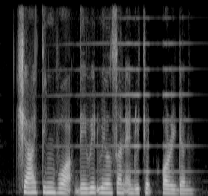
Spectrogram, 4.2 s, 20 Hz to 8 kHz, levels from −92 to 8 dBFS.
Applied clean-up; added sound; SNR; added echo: neural mask model RNNoise.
